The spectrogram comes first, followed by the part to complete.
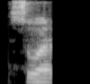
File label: "swar", Proto Germanic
